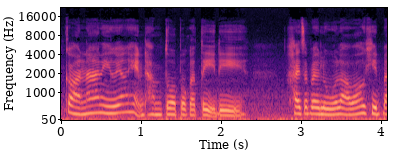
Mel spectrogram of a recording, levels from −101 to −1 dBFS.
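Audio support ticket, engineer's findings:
No faults found in this speech audio; nothing to report for this ticket.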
